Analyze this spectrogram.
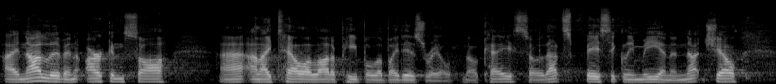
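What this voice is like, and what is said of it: Northern Irish accent. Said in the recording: “my accent is changing a little bit, but as you can tell from my accent, it's not from here. It actually goes all the way back to Northern Ireland.”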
